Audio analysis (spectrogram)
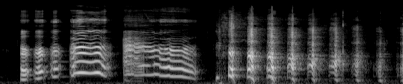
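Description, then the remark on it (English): A voice imitates the odd crow of the speaker's own rooster, somewhat like Woody Woodpecker: a few short clipped notes, then two long, strained, wavering tones. A run of rhythmic, breathy laughter follows. “Our rooster, let's see if I can do this.”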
